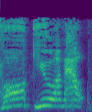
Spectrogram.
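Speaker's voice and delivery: loud, high mock shout as the kangaroo; angry kangaroo. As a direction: yell it like a fed-up animal leaving. Voicing the kangaroo storming off.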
